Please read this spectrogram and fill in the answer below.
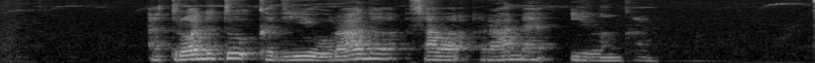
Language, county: Lithuanian, Vilnius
